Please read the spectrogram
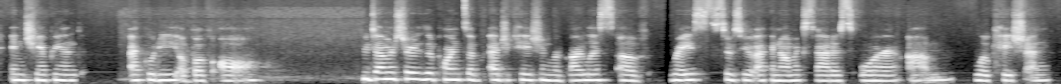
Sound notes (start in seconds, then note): none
